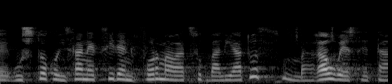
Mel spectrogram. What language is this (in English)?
Basque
